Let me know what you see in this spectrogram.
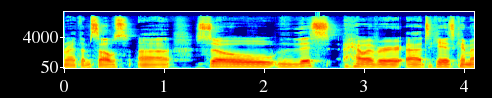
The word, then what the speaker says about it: Takei: Takei. George Takei. – It rhymes with gay. That's how you remember it.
